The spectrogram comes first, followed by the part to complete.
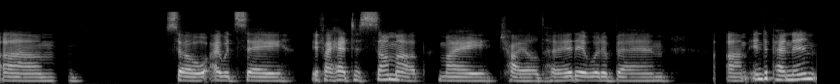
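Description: A woman with an Upper Midwest accent speaks very slowly in a fairly low voice with ordinary pitch variation. The background is quiet. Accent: Upper Midwest American. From Michigan, Detroit suburbs. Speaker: coach and entrepreneur. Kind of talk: interview conversation.

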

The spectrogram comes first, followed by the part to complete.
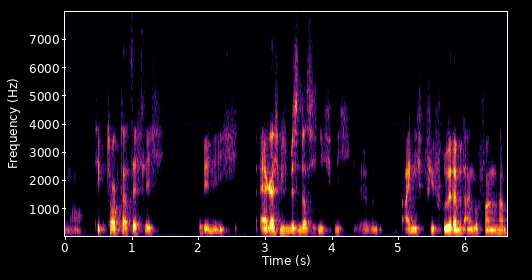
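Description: A man talks at a fairly quick clip, his loudness swinging widely and his speech broken by long, frequent pauses. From Franconia, Germany (Nuremberg). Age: 20s. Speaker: luxury real estate agent. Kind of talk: casual interview.

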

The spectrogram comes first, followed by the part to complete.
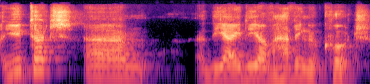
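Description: A man with a French accent against a quiet background. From France. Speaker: podcast host. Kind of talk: scripted intro; interview.

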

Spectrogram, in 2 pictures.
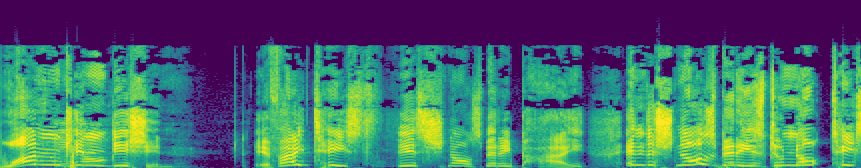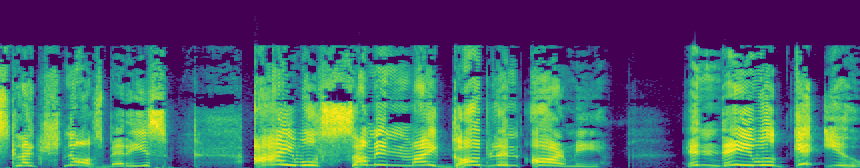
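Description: A female-sounding voice uses a put-on character voice at an extremely high pitch. The pace is fairly slow. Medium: read story. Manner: haughty, then delighted.

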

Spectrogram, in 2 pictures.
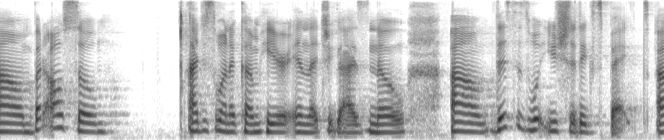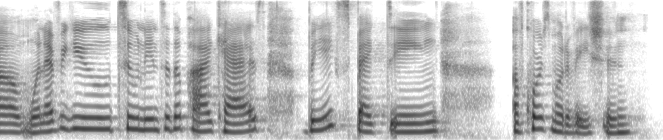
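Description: A woman speaks with a Louisiana accent. Her pace is fairly slow. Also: medium pitch for a woman, ordinary pitch variation. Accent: Louisiana Southern US. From Louisiana, Lafayette. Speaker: podcast host, motivational speaker. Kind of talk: motivational monologue. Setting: solo recording to camera. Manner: casual with fillers.

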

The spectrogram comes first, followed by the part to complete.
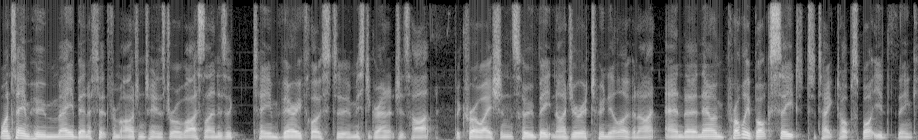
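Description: Against a quiet background, a man with an Australian accent speaks at a fairly quick pace in a fairly low pitch, with a dark, mellow tone and fairly even intonation. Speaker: podcast host. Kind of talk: casual chat. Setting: studio.

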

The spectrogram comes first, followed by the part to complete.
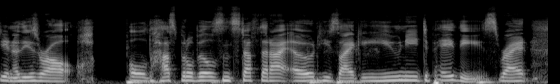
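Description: A woman with an American accent, a normal speaking voice, fairly low pitch, ordinary pitch variation and a moderate pace, on a very clean recording with a silent background. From California. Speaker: recovered alcoholic. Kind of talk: interview testimony.

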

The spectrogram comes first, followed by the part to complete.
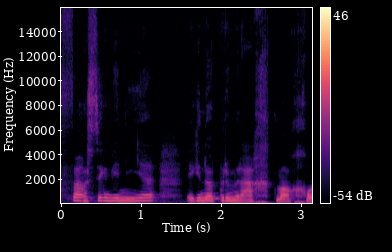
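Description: Here is an unremarkable speaking voice from a woman with a fairly high pitch. Her intonation is fairly even. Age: 30s. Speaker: working mother. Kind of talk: casual discussion.

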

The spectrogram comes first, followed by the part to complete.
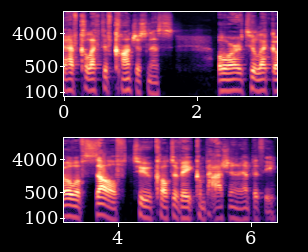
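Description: A man speaks at a medium pitch and a moderate pace. It is a plain, everyday voice. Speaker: neuroscientist and pain researcher. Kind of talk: casual interview conversation.

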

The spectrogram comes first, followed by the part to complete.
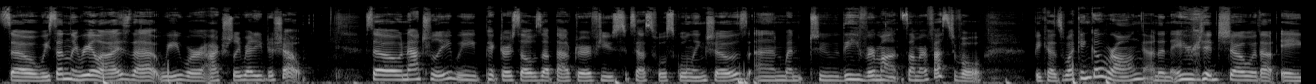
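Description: Talking at a fairly quick pace, a woman with an American accent has an unremarkable speaking voice at medium pitch, with ordinary pitch variation. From upstate New York. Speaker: amateur rider, listener. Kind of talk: recorded anecdote.

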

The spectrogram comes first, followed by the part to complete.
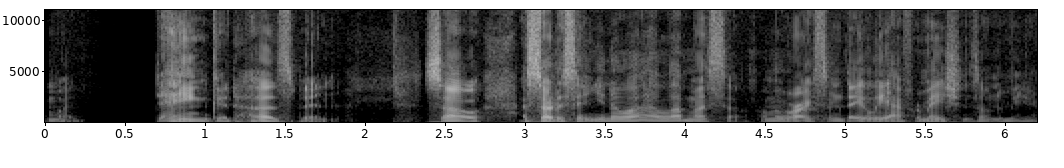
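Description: An animated, fairly low-pitched man at a very fast pace, with big swings in loudness. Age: 30s. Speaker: husband and father discussing family life. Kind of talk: casual chat.

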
